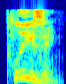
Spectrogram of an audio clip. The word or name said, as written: pleasing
